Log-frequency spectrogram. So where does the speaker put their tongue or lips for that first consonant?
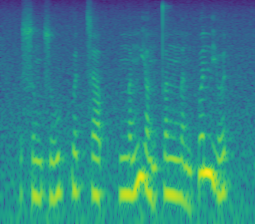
tongue tip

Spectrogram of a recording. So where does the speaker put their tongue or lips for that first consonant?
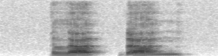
tongue tip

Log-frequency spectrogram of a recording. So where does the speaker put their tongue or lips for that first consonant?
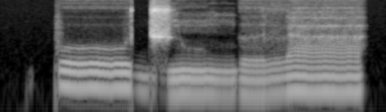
lips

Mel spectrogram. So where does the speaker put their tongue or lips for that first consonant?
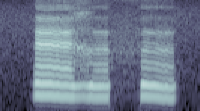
velum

